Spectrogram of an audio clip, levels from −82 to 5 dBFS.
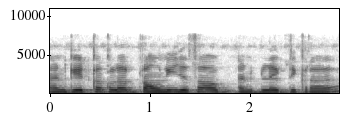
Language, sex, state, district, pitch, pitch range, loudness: Hindi, female, Uttar Pradesh, Deoria, 250 Hz, 245-260 Hz, -15 LUFS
